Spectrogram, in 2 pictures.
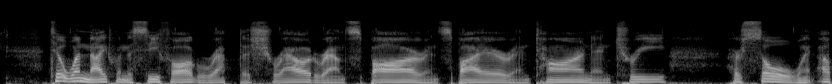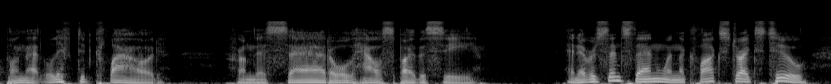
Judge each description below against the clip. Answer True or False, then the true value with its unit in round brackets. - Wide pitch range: True (5.7 semitones)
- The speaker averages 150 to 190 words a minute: True (155 wpm)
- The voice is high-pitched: False (100 Hz)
